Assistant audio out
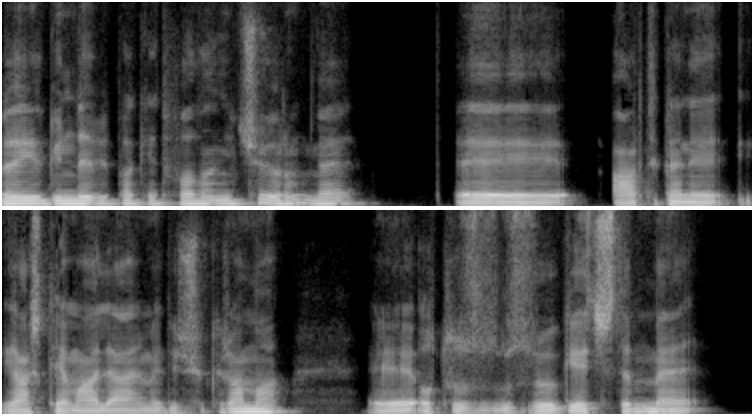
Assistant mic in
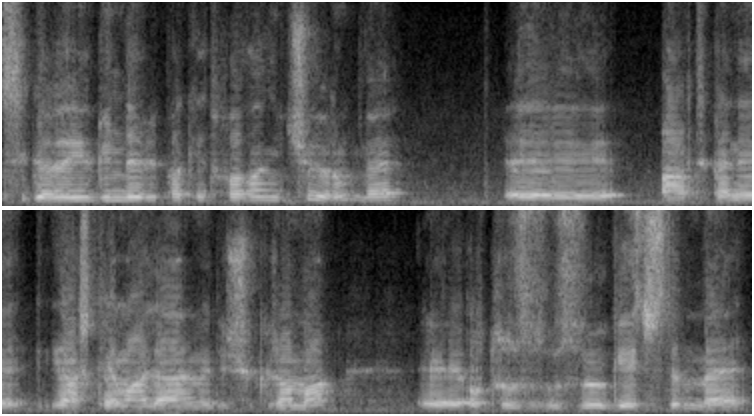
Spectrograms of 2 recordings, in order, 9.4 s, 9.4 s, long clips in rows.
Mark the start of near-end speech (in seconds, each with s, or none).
none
